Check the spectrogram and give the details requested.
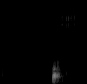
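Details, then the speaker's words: Audible stomach rumbling (borborygmi) from an adult who skipped breakfast: a brief low gurgling rumble with a faint rattling tail. "but then that was my stomach. Did you hear that? I didn't eat breakfast this morning."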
